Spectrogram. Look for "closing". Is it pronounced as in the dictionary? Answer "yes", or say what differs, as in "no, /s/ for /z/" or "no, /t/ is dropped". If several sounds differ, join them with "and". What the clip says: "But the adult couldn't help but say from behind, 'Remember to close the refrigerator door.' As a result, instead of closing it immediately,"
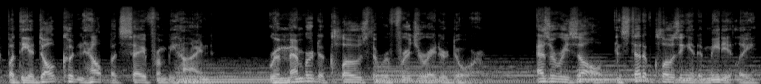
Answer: yes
